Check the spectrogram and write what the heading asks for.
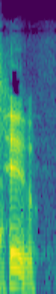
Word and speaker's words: Hu: His name is Hu. – Yeah, I got that. – Okay, it's spelled H-U, but no, you pronounce it like who is it? – Right. – Like, knock, knock, who's there?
